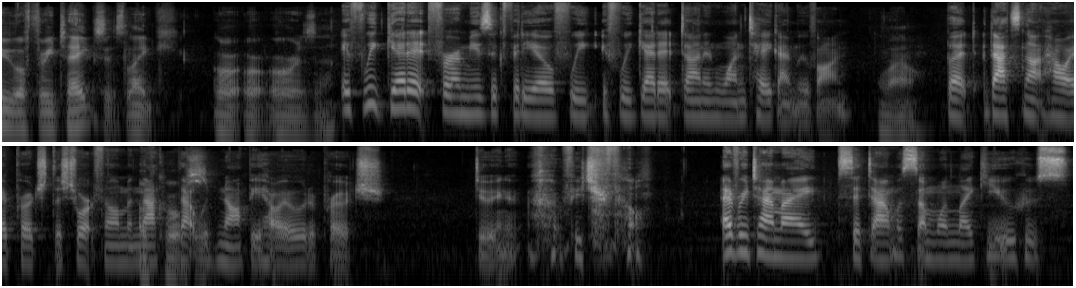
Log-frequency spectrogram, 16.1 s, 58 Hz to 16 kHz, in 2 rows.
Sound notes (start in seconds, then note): 12.9 laughs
